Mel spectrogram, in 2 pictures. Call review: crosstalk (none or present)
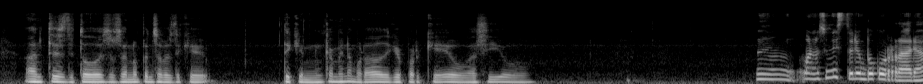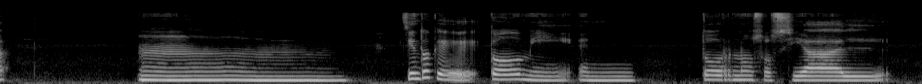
none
